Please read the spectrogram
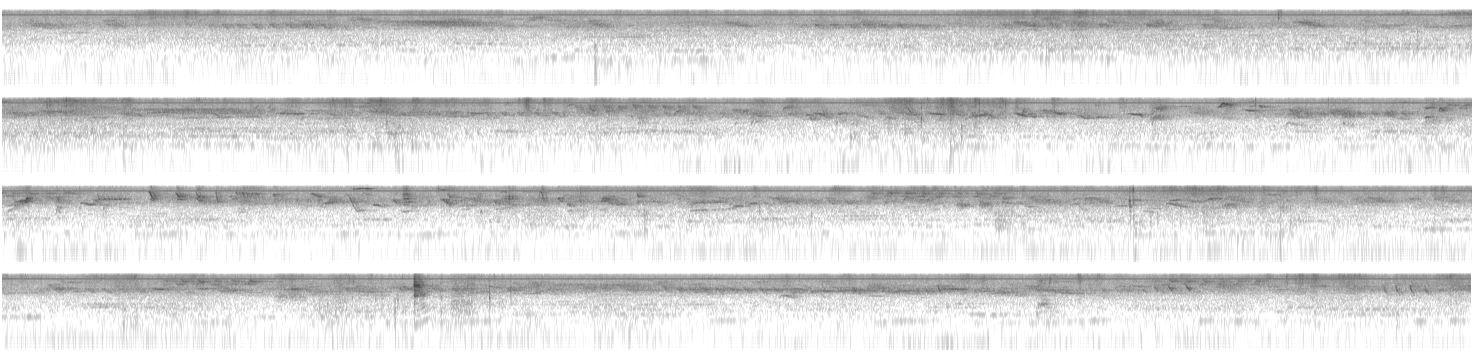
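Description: Outdoor ambience with small birds chirping throughout in many short high calls. A low rumble joins in for several seconds past the middle, and there is one sharp click.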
